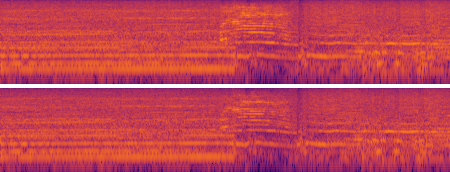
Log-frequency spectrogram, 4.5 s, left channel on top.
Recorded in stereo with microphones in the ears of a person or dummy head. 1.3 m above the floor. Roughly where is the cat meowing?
Left.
